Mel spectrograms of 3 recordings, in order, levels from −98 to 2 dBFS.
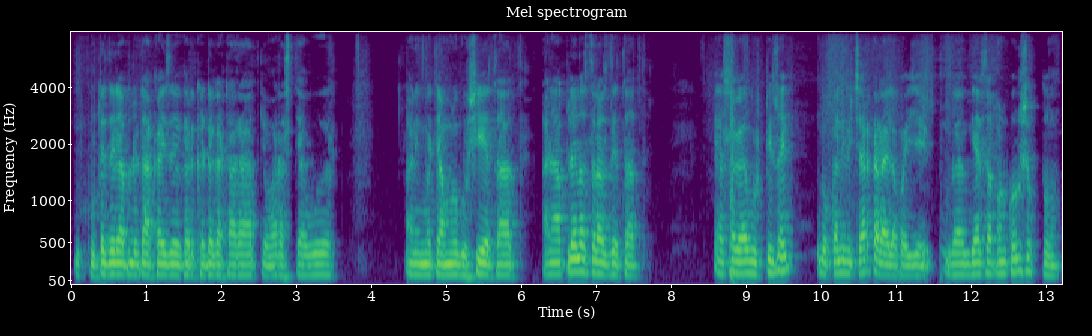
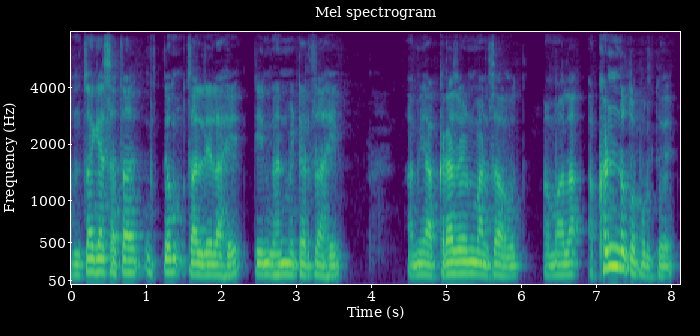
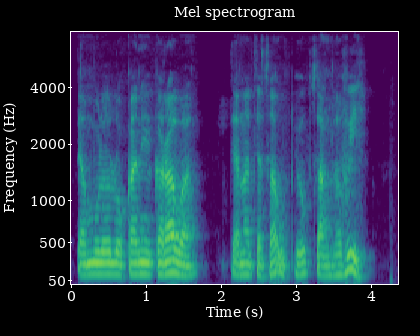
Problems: constant background noise, continuous background conversations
